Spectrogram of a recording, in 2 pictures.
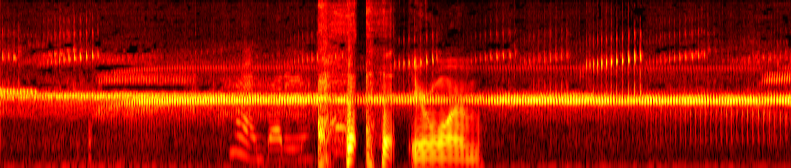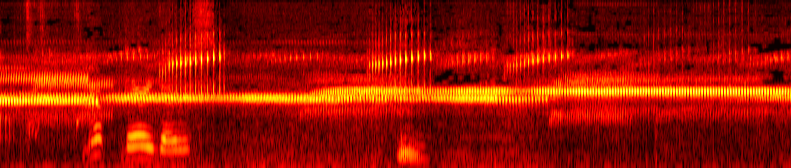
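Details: Frogs calling in chorus at St. Olaf College Natural Lands during a frog-catching outing: a steady high trill runs throughout, with short nasal pulsed calls stacked in bands, a brief voice and handling noises near the start.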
